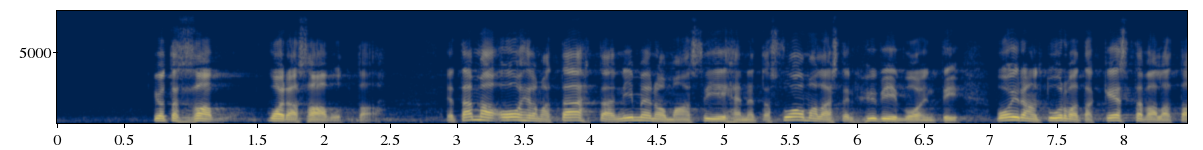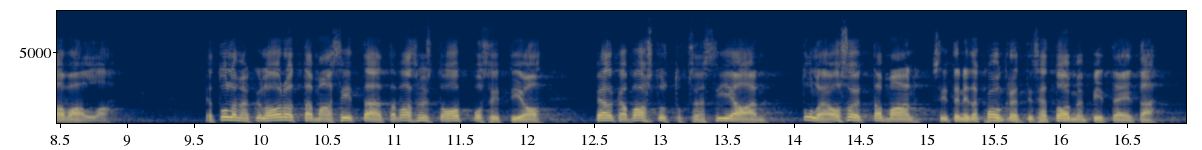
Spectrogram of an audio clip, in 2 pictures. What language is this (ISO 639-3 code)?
fin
